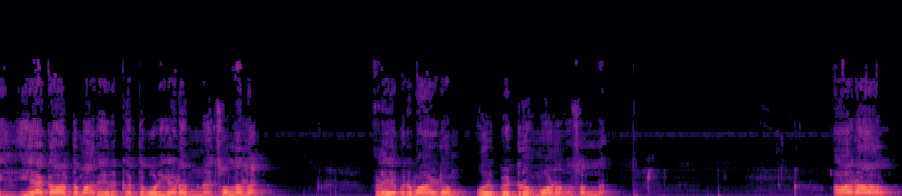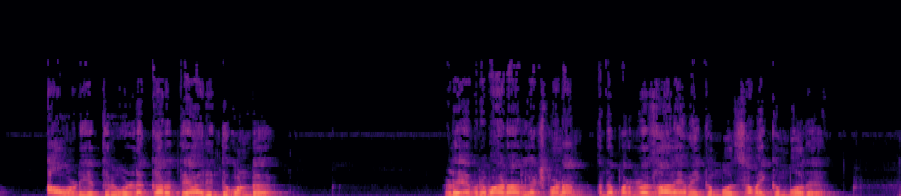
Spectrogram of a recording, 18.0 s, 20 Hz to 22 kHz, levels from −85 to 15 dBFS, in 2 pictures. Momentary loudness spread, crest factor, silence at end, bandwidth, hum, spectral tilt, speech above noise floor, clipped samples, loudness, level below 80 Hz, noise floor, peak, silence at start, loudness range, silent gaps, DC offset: 9 LU; 16 dB; 0.7 s; 15 kHz; none; -7 dB/octave; 47 dB; under 0.1%; -20 LUFS; -64 dBFS; -66 dBFS; -4 dBFS; 0 s; 4 LU; none; under 0.1%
